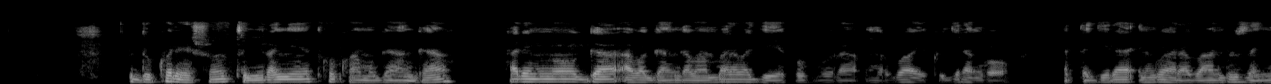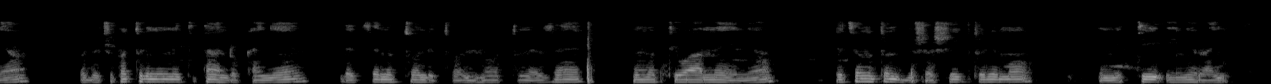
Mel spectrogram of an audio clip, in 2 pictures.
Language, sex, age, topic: Kinyarwanda, male, 18-24, health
